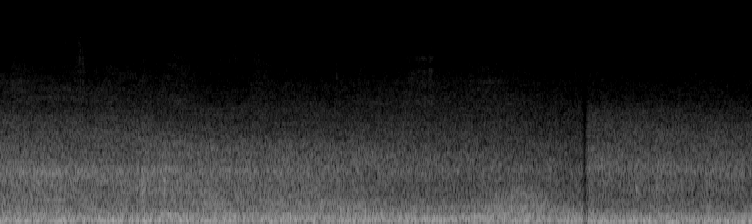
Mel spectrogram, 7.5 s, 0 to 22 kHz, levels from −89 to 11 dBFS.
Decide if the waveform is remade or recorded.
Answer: recorded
